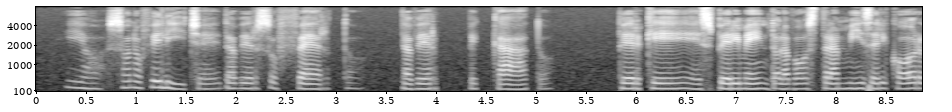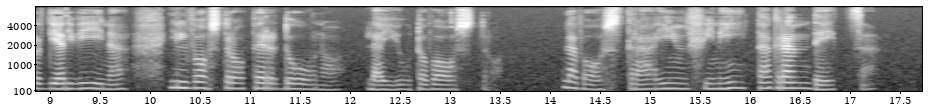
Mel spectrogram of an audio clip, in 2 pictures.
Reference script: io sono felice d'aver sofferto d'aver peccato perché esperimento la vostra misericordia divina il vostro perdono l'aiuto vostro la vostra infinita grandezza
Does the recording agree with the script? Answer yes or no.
yes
